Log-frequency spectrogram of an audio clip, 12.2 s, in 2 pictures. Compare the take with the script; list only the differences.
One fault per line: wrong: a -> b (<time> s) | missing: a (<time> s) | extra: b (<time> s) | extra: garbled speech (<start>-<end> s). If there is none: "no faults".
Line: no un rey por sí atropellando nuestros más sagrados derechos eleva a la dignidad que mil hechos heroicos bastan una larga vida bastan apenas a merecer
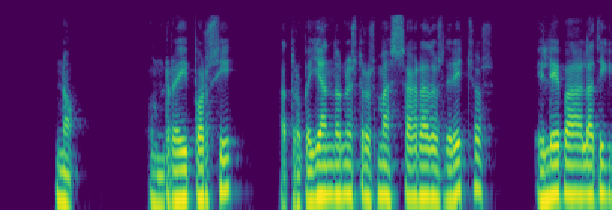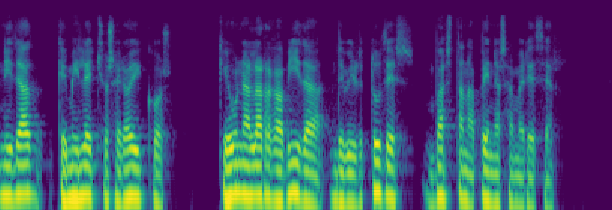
wrong: bastan -> que (8.3 s)
extra: de virtudes (9.4 s)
